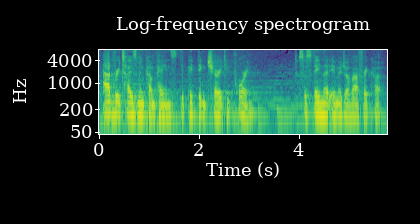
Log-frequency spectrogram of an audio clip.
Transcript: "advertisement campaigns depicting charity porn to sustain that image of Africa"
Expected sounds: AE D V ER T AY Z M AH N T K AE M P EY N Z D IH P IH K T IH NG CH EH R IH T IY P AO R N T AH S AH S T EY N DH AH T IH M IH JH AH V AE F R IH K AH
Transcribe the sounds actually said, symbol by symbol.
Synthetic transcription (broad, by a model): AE D V ER T AY Z M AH N K AE M P EY N Z D IH P IH K T IH NG CH EH R IH T IY P AO R N T AH S AH S T EY N DH AH T IH M IH JH AH V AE F R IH K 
